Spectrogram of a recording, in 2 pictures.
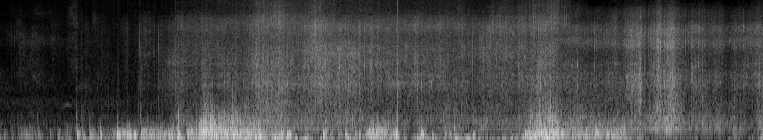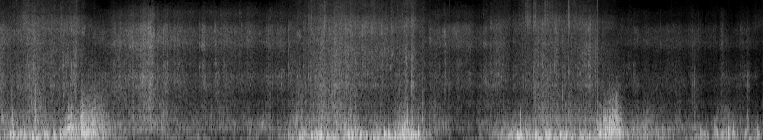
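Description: Skis hissing and scraping over chopped-up snow through a run of turns, with wind rumbling on the camera's microphone; the noise swells and eases off every few seconds.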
